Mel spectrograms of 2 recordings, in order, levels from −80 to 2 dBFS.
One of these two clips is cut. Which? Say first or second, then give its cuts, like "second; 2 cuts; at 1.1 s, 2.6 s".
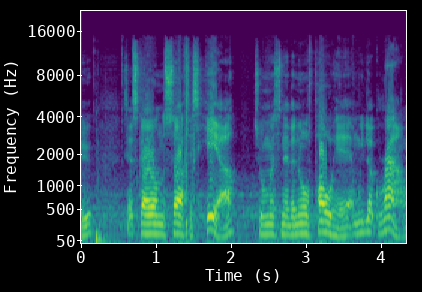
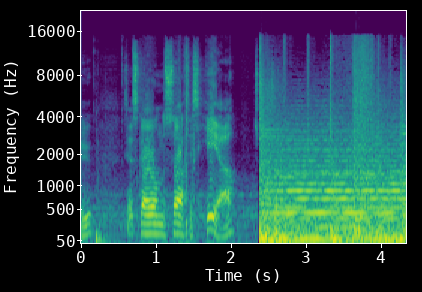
first; 1 cut; at 2.3 s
